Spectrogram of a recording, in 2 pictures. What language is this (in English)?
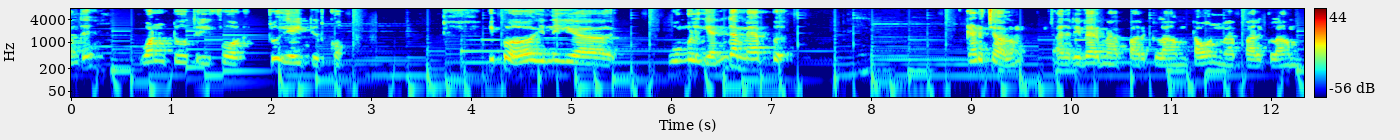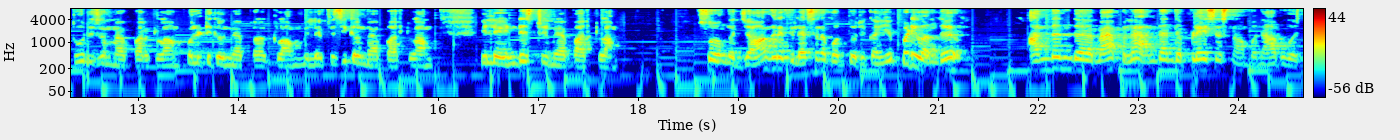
Tamil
